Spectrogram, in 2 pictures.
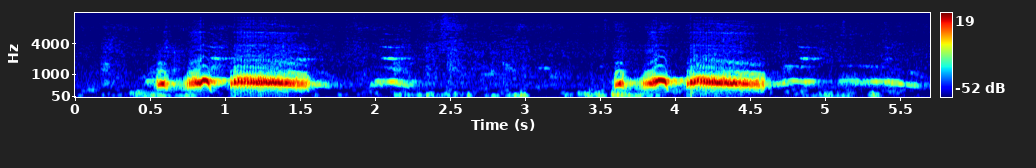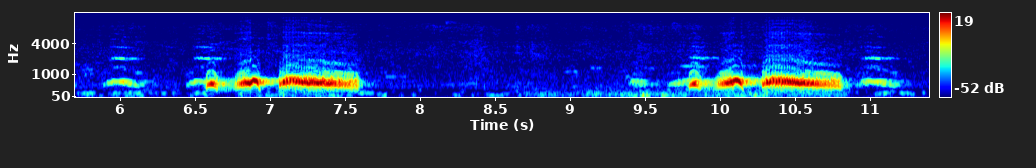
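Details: Rival spotted doves sing intensely in a lure recording to start other doves calling. Four coo phrases come about every three seconds, each with quick stuttered notes, a long rough coo and a soft trailing note; fainter coos sound between.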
